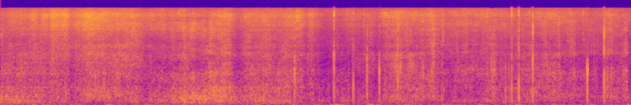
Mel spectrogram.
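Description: Long pointed nails scratch and tap the lower front edge and sides of a medium, closed, hollow corrugated cardboard box. A soft, low, rustling scratch fills the first half, then short, dry, hollow taps ring out, each one stopping almost instantly.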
